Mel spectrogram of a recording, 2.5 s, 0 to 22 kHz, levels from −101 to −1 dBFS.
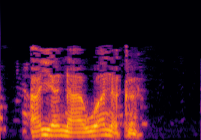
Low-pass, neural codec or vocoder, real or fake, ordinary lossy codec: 7.2 kHz; none; real; MP3, 24 kbps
